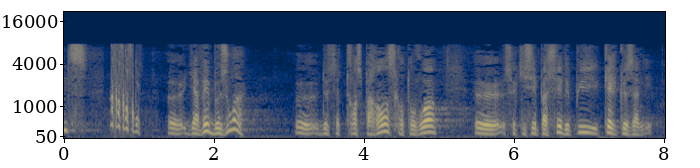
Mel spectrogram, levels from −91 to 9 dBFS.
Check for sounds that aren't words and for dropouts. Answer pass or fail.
fail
